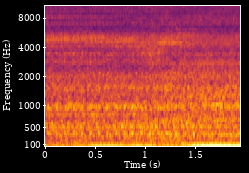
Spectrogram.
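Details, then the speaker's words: BMW Alpina B7 after replacing the faulty original ignition coil: low, even idle with no stumble or shake, smooth in park and in drive; the misfire is fixed. "how's it feeling there so much it's smooth right oh yeah it's so good smooth like like butter like butter like butter"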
